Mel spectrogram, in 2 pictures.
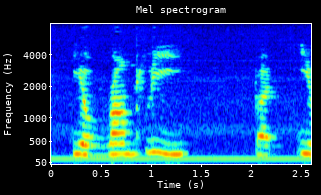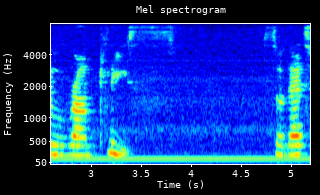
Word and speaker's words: remplissent: Same thing here with pronunciation. Il remplit, but ils remplissent.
